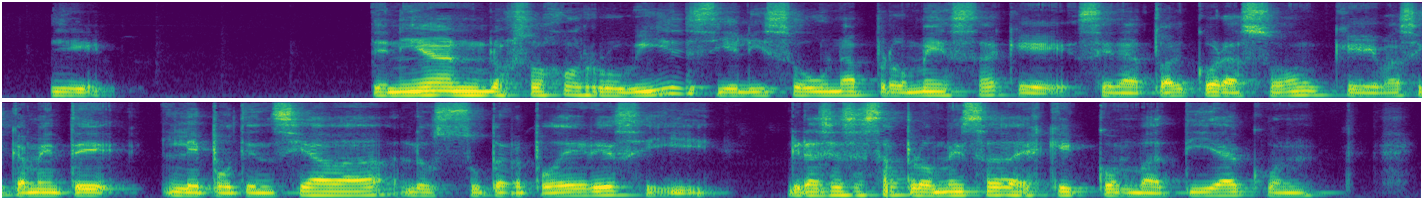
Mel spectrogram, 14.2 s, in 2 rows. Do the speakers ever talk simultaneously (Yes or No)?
No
